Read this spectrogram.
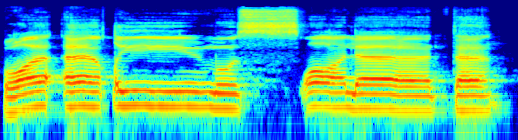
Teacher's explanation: تو ہم نے میم کو ڈائریکٹ صاد سے ملانا ہے، صاد میں سیٹی بھی ادا کریں گے اور صاد کو موٹا بھی پڑھیں گے۔ صاد پر تشدید ہونے کی وجہ سے تھوڑا سا ٹھہراؤ بھی رکھیں گے۔ · صاد پر تشدید ہونے کی وجہ سے تھوڑا سا ٹھہراؤ بھی رکھیں گے۔ لام پر کڑا زبر ہونے کی وجہ سے لام کو ایک الف کے مقدار کھینچیں گے۔ لام کے بعد واو موجود ہے لیکن ہم اس واو کو نہیں پڑھیں گے۔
